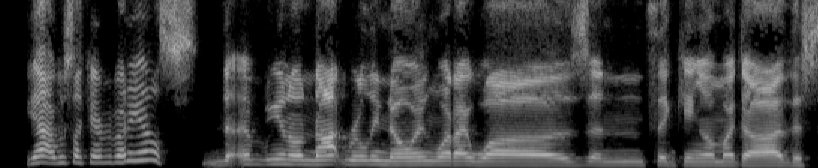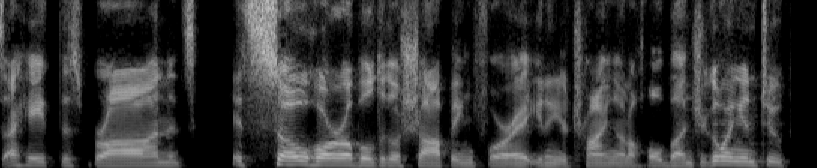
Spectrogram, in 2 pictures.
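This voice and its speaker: The speech runs very fast with hardly any pauses and ordinary pitch variation against a quiet background. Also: woman, fairly low pitch for a woman. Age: 60s. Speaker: bra boutique founder, former actor. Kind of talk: interview. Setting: in her boutique.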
